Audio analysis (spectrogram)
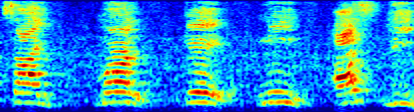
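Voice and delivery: "সাই, মাল, টে, নি, আস, লি" as six separate syllables with pauses. Shown as a demonstration. Teacher counts syllables for pupils, each said separately. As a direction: count out "সাই, মাল, টে, নি, আস, লি" one beat at a time. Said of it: "ছটা syllable আছে।".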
